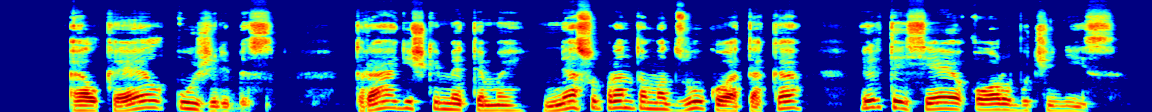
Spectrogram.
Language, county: Lithuanian, Šiauliai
